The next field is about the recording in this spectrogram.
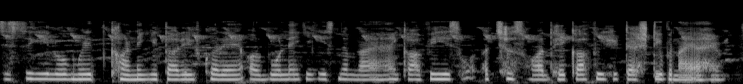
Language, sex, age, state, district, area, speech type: Urdu, female, 18-30, Uttar Pradesh, Ghaziabad, urban, spontaneous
